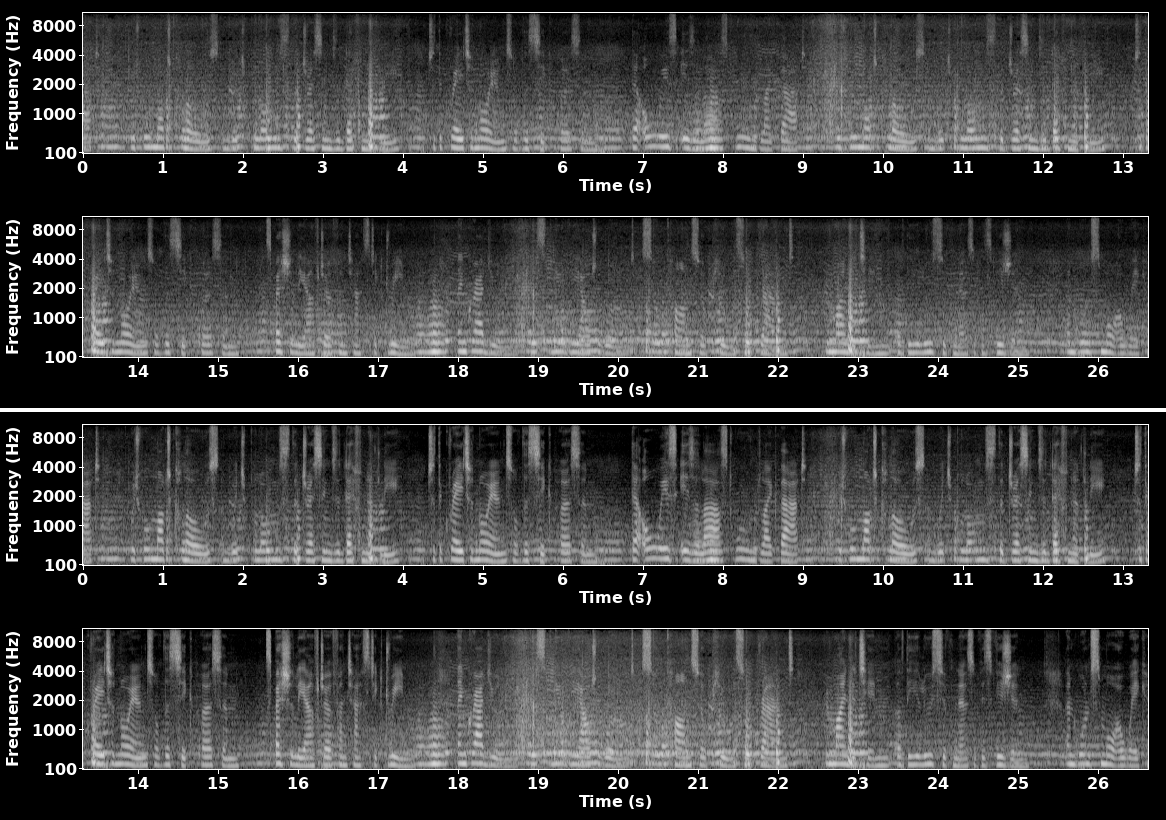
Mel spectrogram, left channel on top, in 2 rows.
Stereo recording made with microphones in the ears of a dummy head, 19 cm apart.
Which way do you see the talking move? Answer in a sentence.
You can hear the talking stay in one place.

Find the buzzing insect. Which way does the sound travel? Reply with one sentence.
You can hear the buzzing insect go right and come back.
